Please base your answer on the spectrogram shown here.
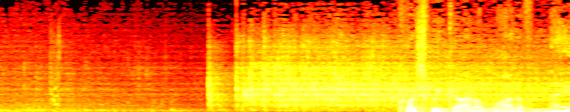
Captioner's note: applause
